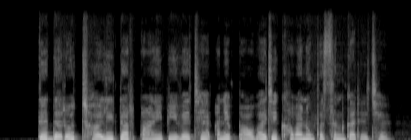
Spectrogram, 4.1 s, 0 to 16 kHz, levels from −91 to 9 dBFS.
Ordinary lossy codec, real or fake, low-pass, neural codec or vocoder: none; fake; 14.4 kHz; vocoder, 44.1 kHz, 128 mel bands, Pupu-Vocoder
